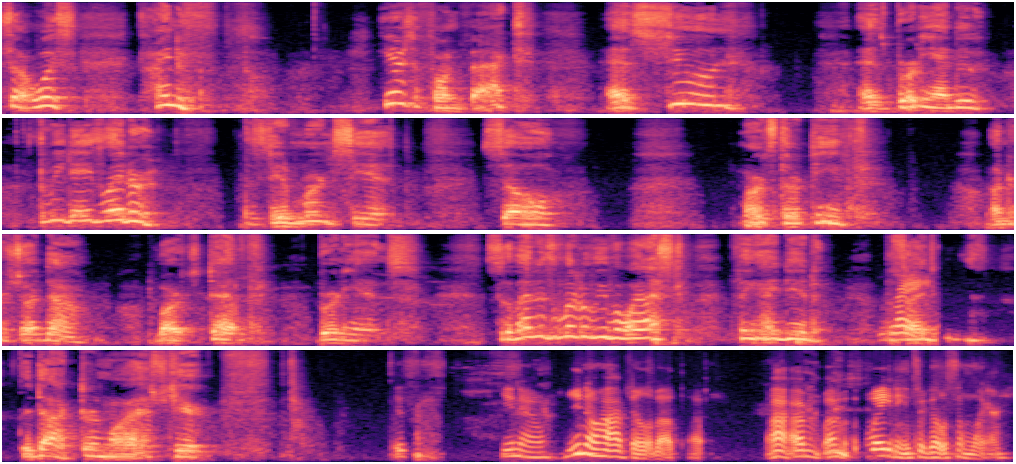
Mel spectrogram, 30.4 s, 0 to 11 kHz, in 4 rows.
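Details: 22-year-old man with cerebral palsy affecting his muscles; he says tighter muscles make talking more difficult; dysarthria due to cerebral palsy.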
